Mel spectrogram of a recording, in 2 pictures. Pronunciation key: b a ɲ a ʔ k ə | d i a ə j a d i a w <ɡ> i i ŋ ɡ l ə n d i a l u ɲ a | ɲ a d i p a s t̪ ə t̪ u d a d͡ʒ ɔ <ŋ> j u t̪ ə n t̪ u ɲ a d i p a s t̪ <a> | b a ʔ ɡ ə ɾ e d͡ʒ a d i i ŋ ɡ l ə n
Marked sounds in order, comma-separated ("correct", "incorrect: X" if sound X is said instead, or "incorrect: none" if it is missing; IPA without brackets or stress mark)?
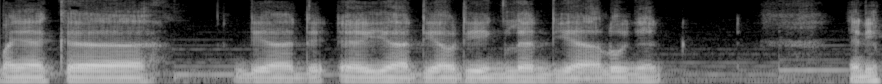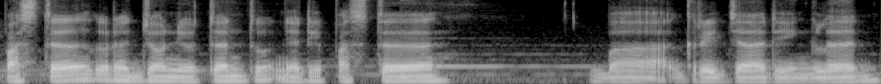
incorrect: d, incorrect: n, incorrect: ə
